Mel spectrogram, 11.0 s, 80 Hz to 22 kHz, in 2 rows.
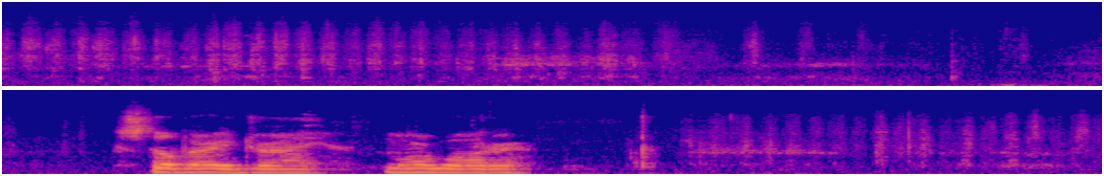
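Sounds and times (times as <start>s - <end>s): shaving brush scrubbing cream: 0.0s - 4.0s, 9.0s - 11.0s.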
